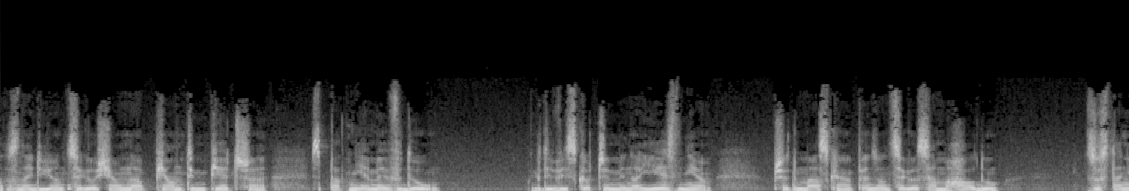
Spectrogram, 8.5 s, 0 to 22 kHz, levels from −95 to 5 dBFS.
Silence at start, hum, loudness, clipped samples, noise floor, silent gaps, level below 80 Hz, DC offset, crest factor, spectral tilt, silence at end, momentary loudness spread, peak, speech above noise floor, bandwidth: 0 s; none; -16 LUFS; under 0.1%; -47 dBFS; none; -54 dBFS; under 0.1%; 12 dB; -4.5 dB/octave; 0 s; 8 LU; -4 dBFS; 31 dB; 12.5 kHz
